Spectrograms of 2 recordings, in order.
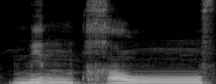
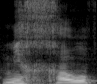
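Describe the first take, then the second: First: The n sound is pronounced clearly before kh. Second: The n sound is dropped before kh entirely. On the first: The speaker calls it right. "cara bacanya adalah jelas" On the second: The speaker calls it wrong. "Atau tidak dibaca"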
